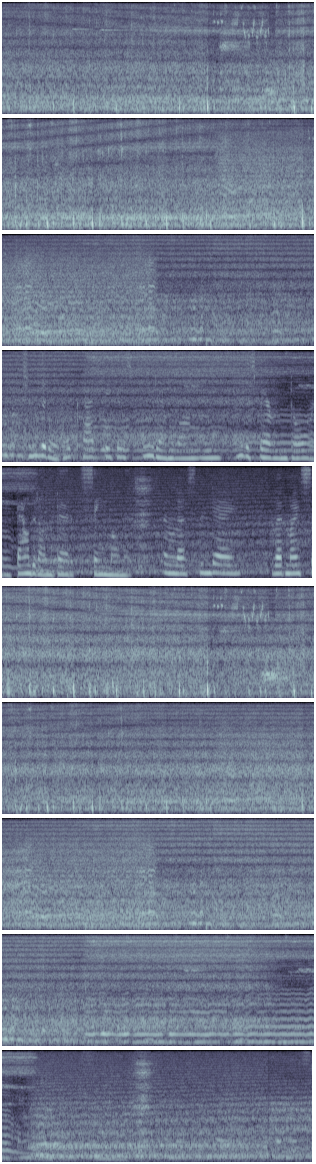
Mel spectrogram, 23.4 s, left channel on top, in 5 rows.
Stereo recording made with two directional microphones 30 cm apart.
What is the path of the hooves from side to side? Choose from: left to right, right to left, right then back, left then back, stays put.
right to left.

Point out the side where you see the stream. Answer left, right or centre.
right.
